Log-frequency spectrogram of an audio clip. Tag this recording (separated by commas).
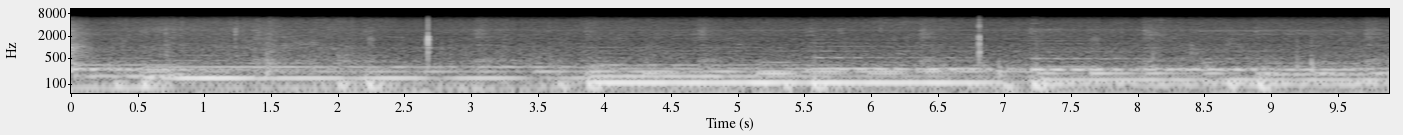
Music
